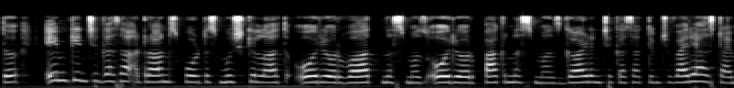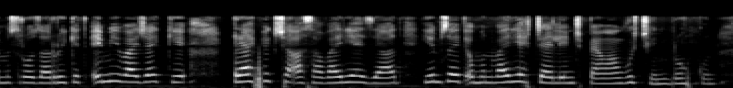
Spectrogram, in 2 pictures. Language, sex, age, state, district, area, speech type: Kashmiri, male, 18-30, Jammu and Kashmir, Bandipora, rural, spontaneous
